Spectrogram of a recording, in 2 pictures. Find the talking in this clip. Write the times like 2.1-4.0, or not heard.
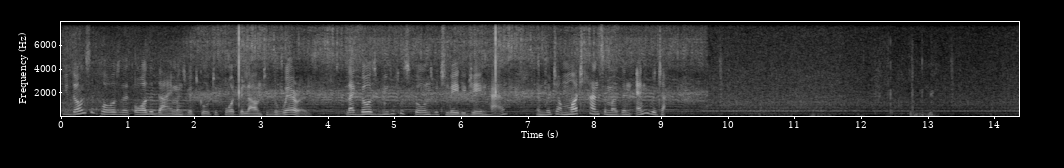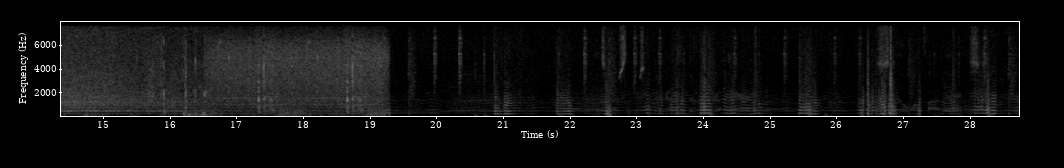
0.0-9.1.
